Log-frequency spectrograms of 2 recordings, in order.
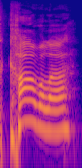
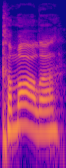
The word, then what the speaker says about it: Kamala: It's Kamala, not Kamala.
